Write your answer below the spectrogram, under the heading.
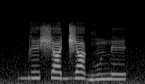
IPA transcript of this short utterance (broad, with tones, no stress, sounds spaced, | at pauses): b e˦ ʃ a˦ d͡ʒ a˦˨ ɡ ũ˧ n e˧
